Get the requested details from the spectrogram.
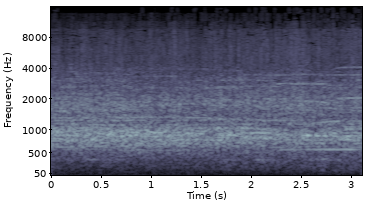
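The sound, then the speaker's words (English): Loud, sustained applause from a large crowd as Mike Lindell is introduced, a dense wash of clapping that stays steady and full throughout without any voices breaking through. “And every time I introduce him, he gets a tremendous applause.”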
